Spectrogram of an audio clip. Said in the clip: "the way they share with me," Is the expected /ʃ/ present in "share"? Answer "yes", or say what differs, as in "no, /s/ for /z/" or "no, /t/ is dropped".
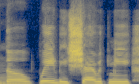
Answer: yes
